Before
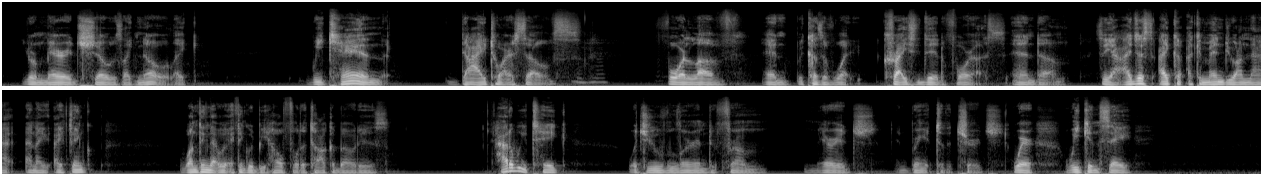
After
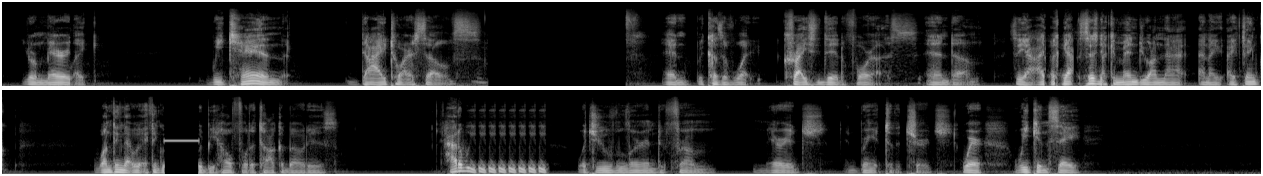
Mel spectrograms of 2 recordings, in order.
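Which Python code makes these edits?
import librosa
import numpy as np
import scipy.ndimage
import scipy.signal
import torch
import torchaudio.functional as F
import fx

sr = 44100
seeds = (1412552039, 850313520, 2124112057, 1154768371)

y = fx.edit(x, sr, fx.cut(start_s=0.68, length_s=1.0),
    fx.silence(start_s=5.86, length_s=1.38),
    fx.stretch_span(start_s=9.79, length_s=0.28, factor=1.5),
    fx.reverse_span(start_s=11.28, length_s=0.58),
    fx.insert_tone(at_s=15.07, length_s=0.35, hz=1830.0, db=-23.0),
    fx.stutter_over(start_s=17.77, slice_s=0.1, count=8), tone=tone)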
